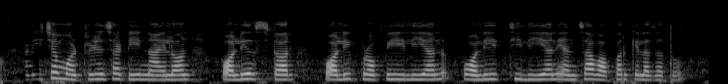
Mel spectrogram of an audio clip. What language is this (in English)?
Marathi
